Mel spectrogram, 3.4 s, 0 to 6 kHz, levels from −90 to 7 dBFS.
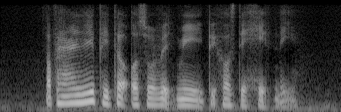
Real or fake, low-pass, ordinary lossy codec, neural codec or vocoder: fake; 5.4 kHz; none; codec, 16 kHz, 0.5 kbps, FunCodec, trained on Chinese and English, 25 frames a second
